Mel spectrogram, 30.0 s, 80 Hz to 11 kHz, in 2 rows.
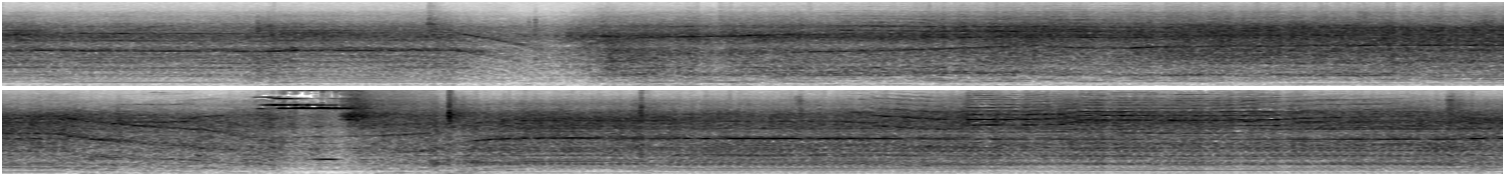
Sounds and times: trucks collecting rubbish 0:00.0 - 0:30.0

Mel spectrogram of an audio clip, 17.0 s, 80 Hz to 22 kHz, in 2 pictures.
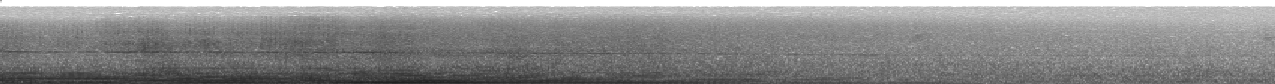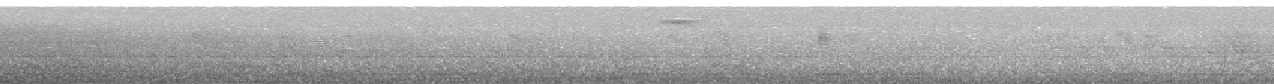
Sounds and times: helicopter passes above my house 0:00.0 - 0:16.9

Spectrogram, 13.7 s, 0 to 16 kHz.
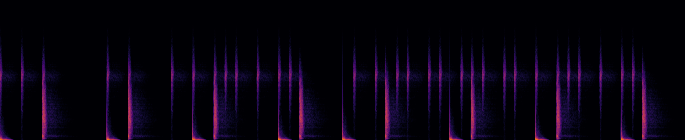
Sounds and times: trap drums with reverb and too much punch 0:00.0 - 0:00.3
trap drums with reverb and too much punch 0:02.2 - 0:02.4
trap drums with reverb and too much punch 0:03.9 - 0:04.7
trap drums with reverb and too much punch 0:05.6 - 0:06.1
trap drums with reverb and too much punch 0:06.9 - 0:08.2
trap drums with reverb and too much punch 0:08.8 - 0:09.7
trap drums with reverb and too much punch 0:10.7 - 0:11.6
trap drums with reverb and too much punch 0:12.4 - 0:13.0

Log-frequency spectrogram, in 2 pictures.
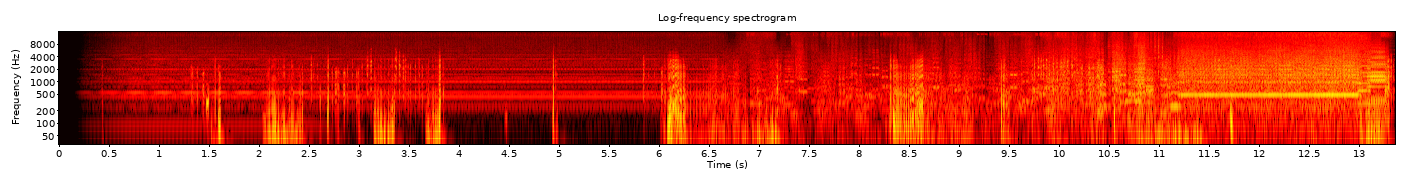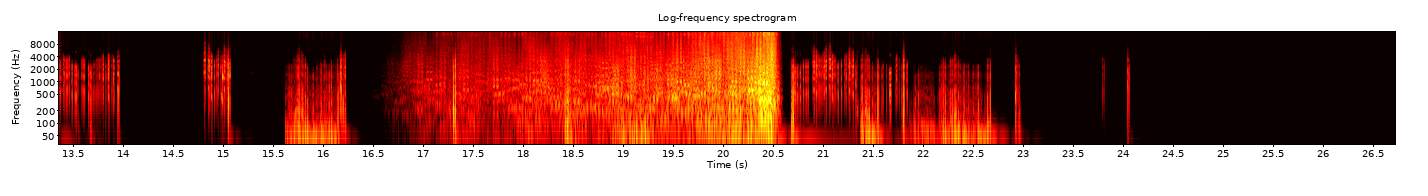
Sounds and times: jolt from randomized FM wavelets 0:00.3 - 0:13.4
jolt from randomized FM wavelets 0:16.8 - 0:20.6

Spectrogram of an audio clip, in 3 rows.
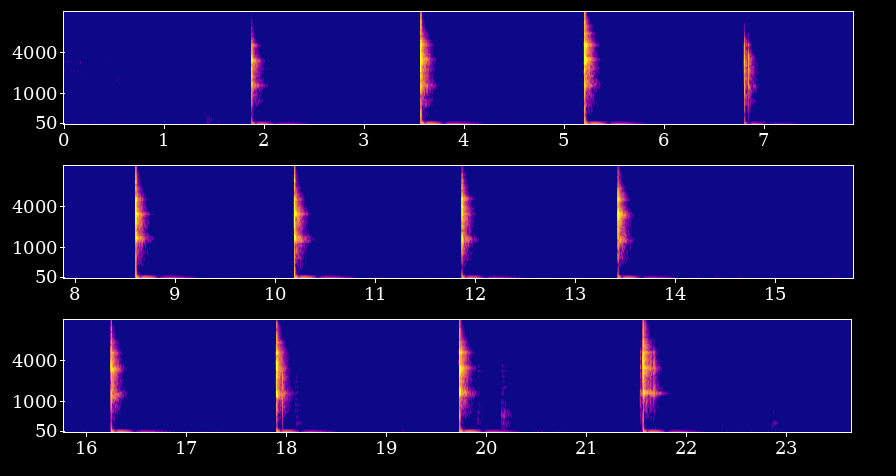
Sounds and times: nunchucks wood hit 0:01.8 - 0:02.1
nunchucks wood hit 0:08.6 - 0:09.0
nunchucks wood hit 0:10.2 - 0:10.5
nunchucks wood hit 0:16.2 - 0:16.6
nunchucks wood hit 0:17.9 - 0:18.3
nunchucks wood hit 0:19.7 - 0:20.3
nunchucks wood hit 0:21.5 - 0:22.0

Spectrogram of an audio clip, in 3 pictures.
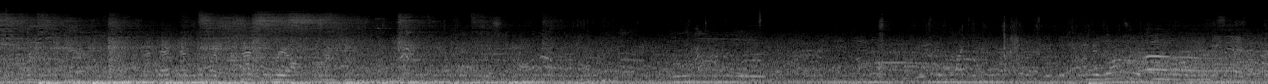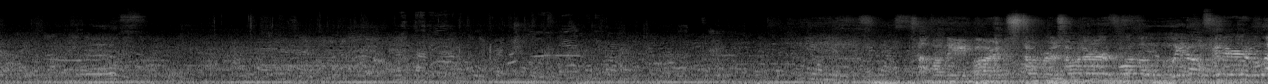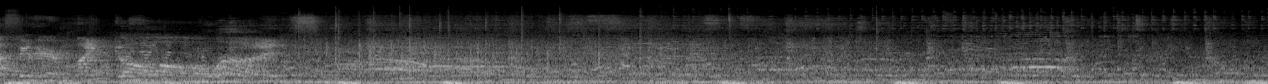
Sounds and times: chatter in the crowd 0:00.0 - 0:38.0

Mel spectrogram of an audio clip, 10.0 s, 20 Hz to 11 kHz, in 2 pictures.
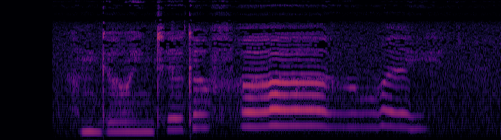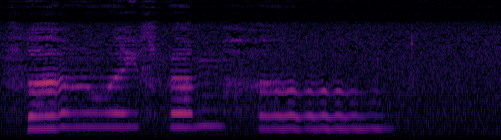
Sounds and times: female voice singing 0:00.7 - 0:04.4
female voice singing 0:05.2 - 0:09.0

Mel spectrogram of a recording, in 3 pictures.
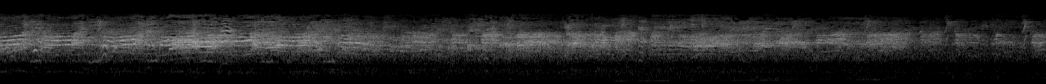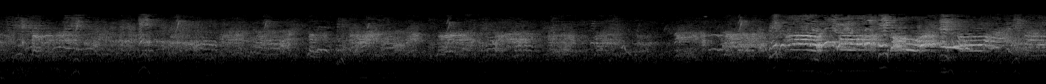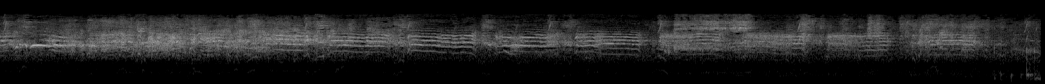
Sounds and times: tree full of bats 0:00.0 - 0:31.3

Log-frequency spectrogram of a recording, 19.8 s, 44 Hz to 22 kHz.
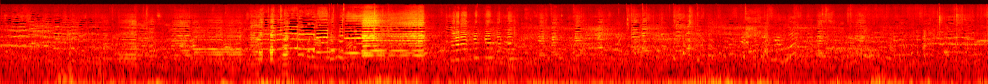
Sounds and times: accordion 0:00.0 - 0:15.4
a walk 0:09.1 - 0:19.7
accordion 0:16.1 - 0:18.3

